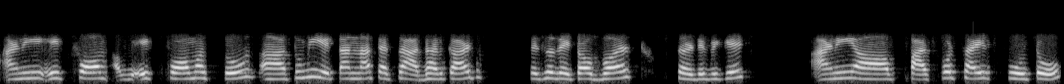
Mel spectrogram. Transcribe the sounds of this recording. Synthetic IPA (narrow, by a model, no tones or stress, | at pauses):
aɽ̃iekfɔɾmek̚fɔɾməst̪ot̪um̤iːjet̪anːat̪jat͡saːd̪ʱaɾkaɾɖ | t̪jat͡səɾeʈɔbəɾʈ | səɾʈ̬ifikeʈ | a̰ɽ̃ipaspoɾʈsaiɖfoʈo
